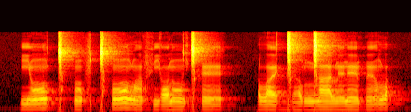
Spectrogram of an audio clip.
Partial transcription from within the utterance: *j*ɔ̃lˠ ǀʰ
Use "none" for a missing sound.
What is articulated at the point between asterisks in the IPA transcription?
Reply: j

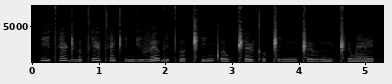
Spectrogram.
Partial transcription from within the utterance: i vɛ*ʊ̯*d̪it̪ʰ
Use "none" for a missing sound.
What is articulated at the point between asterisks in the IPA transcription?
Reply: ʊ̯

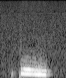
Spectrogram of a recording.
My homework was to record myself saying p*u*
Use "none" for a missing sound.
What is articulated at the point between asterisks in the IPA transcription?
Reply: u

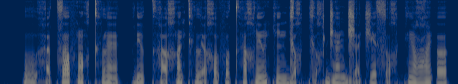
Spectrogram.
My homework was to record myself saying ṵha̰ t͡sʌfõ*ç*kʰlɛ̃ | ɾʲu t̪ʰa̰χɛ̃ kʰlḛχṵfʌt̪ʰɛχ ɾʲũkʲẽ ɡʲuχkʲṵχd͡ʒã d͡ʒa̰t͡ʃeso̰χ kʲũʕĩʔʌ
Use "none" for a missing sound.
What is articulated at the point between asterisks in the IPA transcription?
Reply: χ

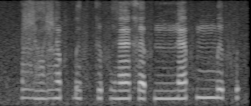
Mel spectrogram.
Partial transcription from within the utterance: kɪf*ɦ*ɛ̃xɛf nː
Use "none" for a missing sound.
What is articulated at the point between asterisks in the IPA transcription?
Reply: ɦ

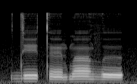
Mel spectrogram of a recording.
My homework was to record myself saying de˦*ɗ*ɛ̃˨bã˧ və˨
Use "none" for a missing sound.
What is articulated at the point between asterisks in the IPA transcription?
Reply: t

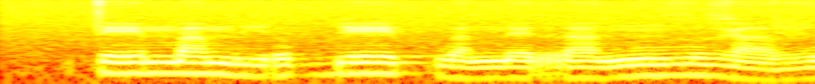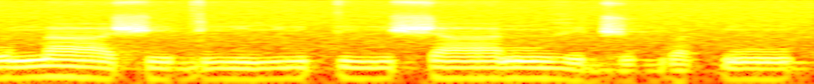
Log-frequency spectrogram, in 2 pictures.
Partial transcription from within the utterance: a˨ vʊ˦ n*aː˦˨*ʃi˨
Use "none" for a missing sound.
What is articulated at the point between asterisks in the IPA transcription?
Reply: aː˦˨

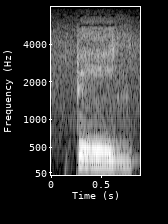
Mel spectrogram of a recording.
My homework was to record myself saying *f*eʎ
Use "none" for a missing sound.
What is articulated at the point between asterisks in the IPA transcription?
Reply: p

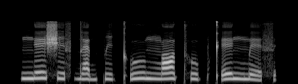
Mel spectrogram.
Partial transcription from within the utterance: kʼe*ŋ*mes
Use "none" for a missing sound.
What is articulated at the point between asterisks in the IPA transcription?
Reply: ŋ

